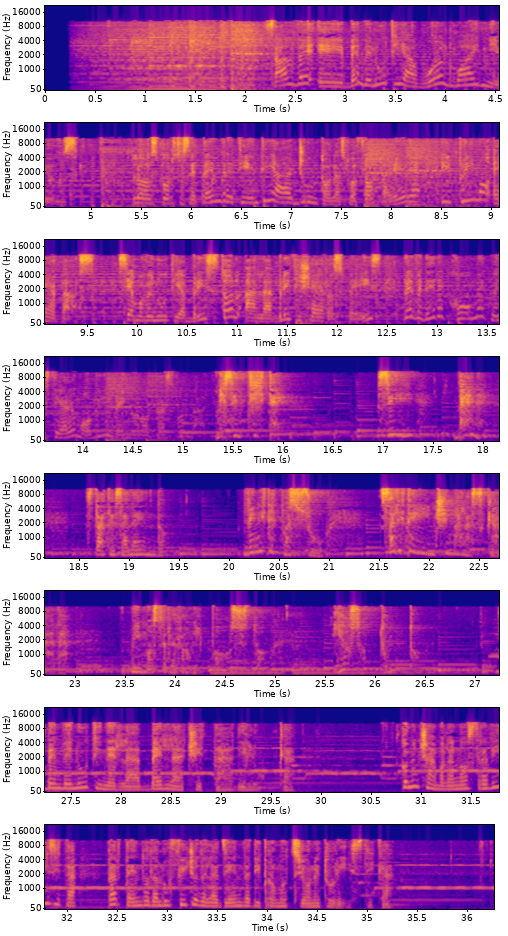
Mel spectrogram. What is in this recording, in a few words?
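italian female voice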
